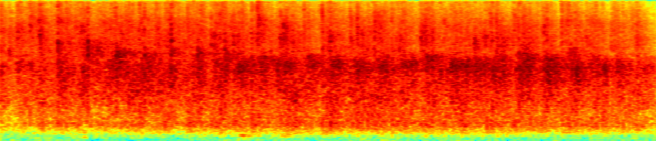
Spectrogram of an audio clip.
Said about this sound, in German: Wir freuen uns, dass ihr dabei seid und aus dem Saal kriegt ihr schon mal unseren Applaus.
